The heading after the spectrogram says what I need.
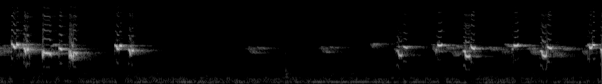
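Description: Yellow-vented bulbul giving bursts of bubbly, chattering notes around mid-high pitch, in quick clusters with short pauses and a quieter gap midway.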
